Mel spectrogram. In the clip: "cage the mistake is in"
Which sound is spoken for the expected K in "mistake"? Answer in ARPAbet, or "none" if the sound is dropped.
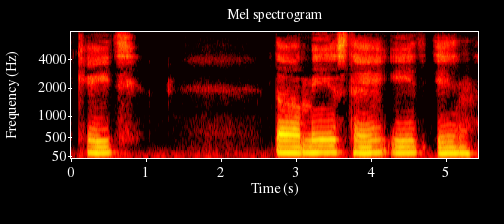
none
